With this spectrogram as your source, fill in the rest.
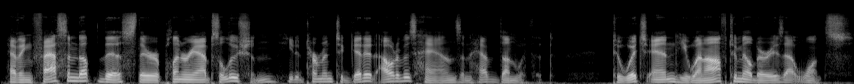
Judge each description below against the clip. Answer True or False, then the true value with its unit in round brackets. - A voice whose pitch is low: True (110 Hz)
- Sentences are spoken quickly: True (220 wpm)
